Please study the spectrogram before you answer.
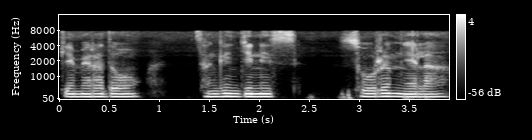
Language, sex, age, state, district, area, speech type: Santali, male, 18-30, West Bengal, Bankura, rural, spontaneous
